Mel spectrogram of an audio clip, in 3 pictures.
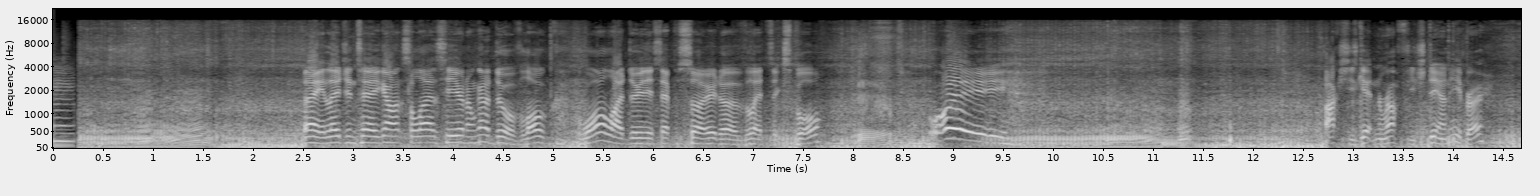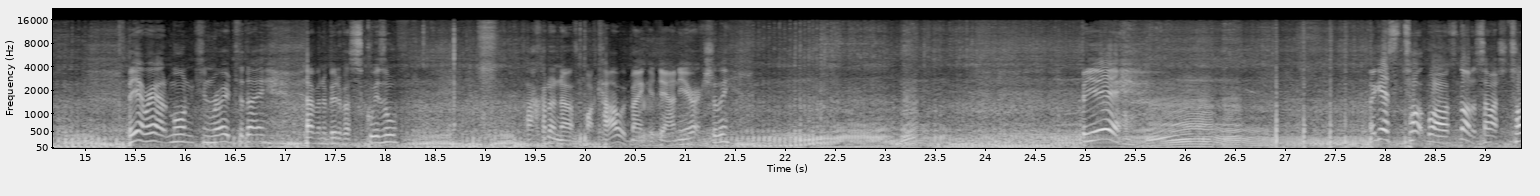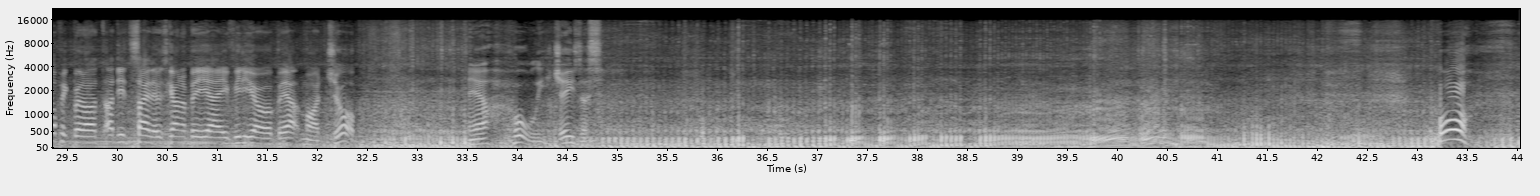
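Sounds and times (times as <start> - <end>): guitar music: 0.0 - 0.2
dirt bike engine running: 0.0 - 44.0
rattling from rough ground: 0.3 - 44.0.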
